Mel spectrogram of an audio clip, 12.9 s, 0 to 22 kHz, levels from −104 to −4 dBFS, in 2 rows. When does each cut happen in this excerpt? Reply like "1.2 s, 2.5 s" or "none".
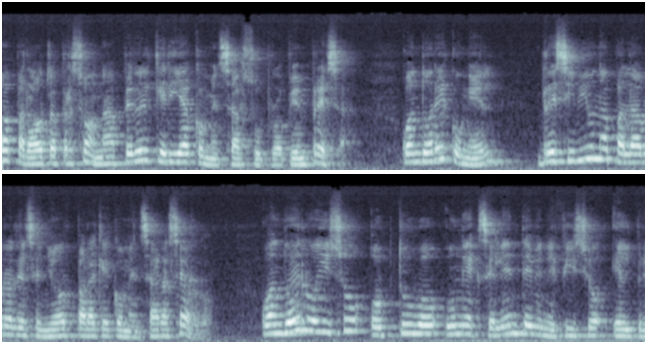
none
